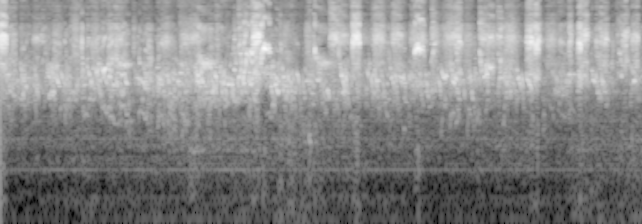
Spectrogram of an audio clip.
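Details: Small colony of budgerigars chattering together, overlapping scratchy warbles and sharp chirps layered densely, a lively unbroken flock noise.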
